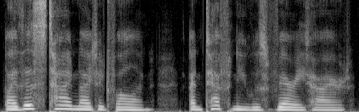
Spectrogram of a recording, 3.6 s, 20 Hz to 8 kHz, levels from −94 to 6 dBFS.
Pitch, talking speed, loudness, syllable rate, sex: 205 Hz, 185 wpm, -18 LUFS, 5.2 syllables/s, female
